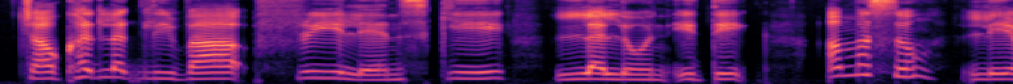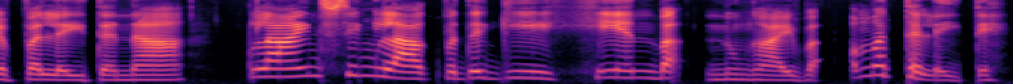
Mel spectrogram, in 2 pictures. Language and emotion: Manipuri, happy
